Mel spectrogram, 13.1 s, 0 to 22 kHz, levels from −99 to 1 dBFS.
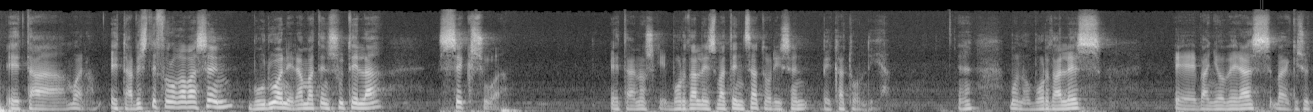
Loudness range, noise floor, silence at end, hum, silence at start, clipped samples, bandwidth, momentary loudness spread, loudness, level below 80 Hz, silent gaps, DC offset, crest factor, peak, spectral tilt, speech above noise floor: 5 LU; -50 dBFS; 0 s; none; 0 s; under 0.1%; 15.5 kHz; 17 LU; -17 LUFS; -38 dBFS; none; under 0.1%; 20 dB; 0 dBFS; -3 dB/octave; 31 dB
